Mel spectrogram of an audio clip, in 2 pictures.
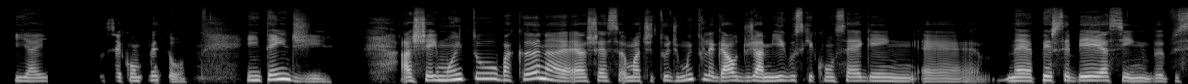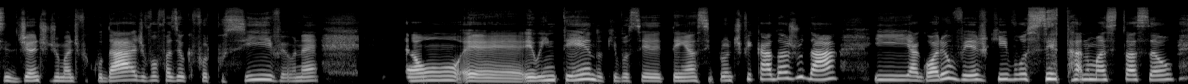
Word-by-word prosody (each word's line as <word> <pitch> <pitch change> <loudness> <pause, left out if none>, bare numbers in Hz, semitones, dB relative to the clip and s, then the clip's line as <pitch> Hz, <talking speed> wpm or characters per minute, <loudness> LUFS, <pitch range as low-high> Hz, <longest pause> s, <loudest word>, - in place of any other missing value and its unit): E 170 0 -3
aí 155 +1 -4 0.6
você 175 - -6
completou. 175 +4 -5 0.6
Entendi, 190 - +3 0.7
achei 195 +3 +3
muito 245 +6 +2
bacana, 235 +1 +3
eh, 165 0 +3
achei 170 +2 -1
essa 170 - -4
uma 170 +1 0
atitude 170 +1 -7
muito 230 +5 -1
legal 180 -2 +3
de 175 +1 -4
amigos 180 +3 +2
que 190 - -7
conseguem, 170 -3 -2
eh, 135 -1 -7 0.2
né, 170 -3 +1
perceber 185 -1 +4
assim, 150 -6 -2
v 150 +2 -6 0.3
d 175 - -3
diante 170 +5 -1
de 170 - -4
uma 165 -1 -2
dificuldade 180 +5 +3
vou 190 +2 -7
fazer 185 0 -5
o 180 - -4
que - - -17
for 170 -2 -8
possível, 200 -6 -4
né. 170 +2 -2 0.9
Então, 190 +3 +1
eh, 150 -4 +1
eu 170 +1 +3
entendo 205 +2 +1
que 165 - -13
você 165 0 -4
tenha 170 +1 0
se - - -7
prontificado 235 +7 -2
a - - +2
ajudar, 270 -5 +4 0.4
e 210 -1 -3
agora 190 +3 +3
eu 275 0 +2
vejo 215 -1 0
que 240 -1 -2
você 245 +2 +2
está 230 -2 +1
numa 225 -1 +2
situação 220 0 -1
185 Hz, 140 wpm, -22 LUFS, 165-215 Hz, 0.9 s, perceber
